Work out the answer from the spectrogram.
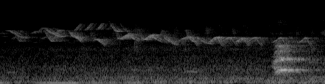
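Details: First black Trinidad bullfinch picking a nice form, 10/10/20: a run of high, wavering whistled notes gliding down in steps, ended by a sudden harsh bark-like burst.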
